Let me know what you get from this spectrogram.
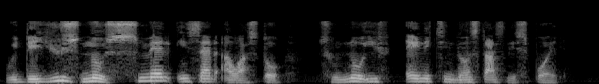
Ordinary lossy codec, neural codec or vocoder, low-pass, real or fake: AAC, 24 kbps; codec, 44.1 kHz, 7.8 kbps, Pupu-Codec; 19.8 kHz; fake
